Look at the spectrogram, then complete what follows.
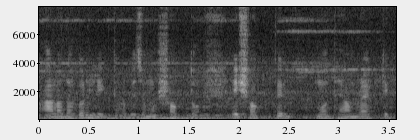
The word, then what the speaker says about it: শক্ত: যেমন থাকতে পারে যে এই শক্ততে শক্ত, শক্ত কতে ধাক্কা খেয়েছে, তাই আমরা কি কয়ের নিচে হসন্ত দিয়েছি।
